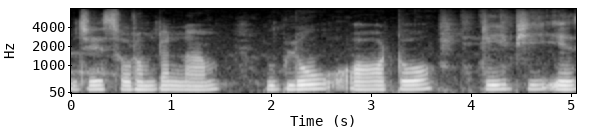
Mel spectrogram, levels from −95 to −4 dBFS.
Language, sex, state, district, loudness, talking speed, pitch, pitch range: Bengali, male, West Bengal, Malda, -16 LUFS, 60 wpm, 145 Hz, 140-150 Hz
